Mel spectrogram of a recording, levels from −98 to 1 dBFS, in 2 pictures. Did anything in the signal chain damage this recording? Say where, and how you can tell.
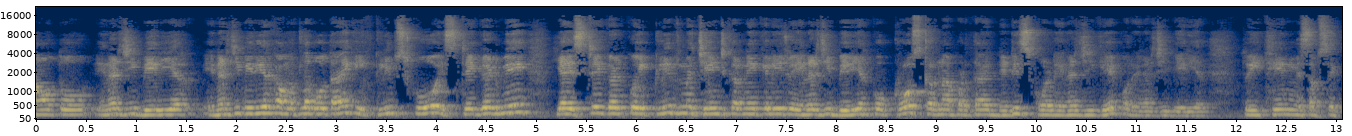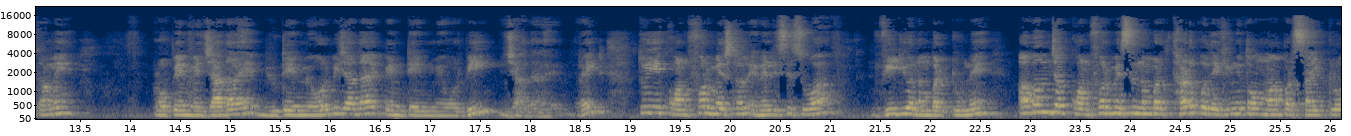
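Yes. A DC step at 16.65 s points to the converter or analogue input: the waveform's zero line jumps abruptly, as happens when a converter recalibrates its offset or an input carrying DC is switched in. The step is about -41 dBFS and then drains away as a 5 Hz high-pass lets it decay. It is heard as a single low thump at that moment, while the sound itself carries on unaffected.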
